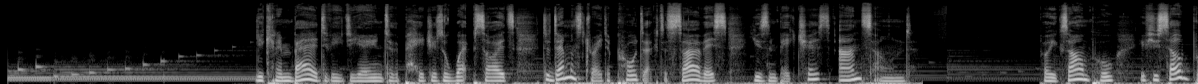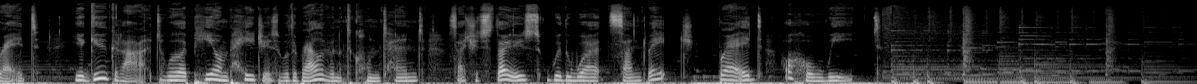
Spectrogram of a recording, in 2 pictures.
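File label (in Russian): английский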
